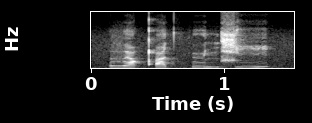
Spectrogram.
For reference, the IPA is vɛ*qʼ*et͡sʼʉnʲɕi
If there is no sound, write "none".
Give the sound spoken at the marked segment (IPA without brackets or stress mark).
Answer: qʼ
